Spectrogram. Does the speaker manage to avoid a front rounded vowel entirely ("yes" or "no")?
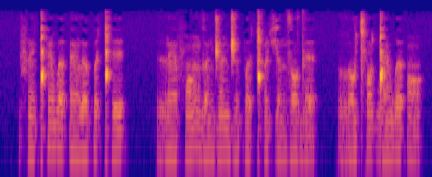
no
